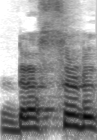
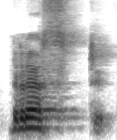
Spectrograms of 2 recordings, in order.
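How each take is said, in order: First: The word ends with a voiced d sound. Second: The word ends with a voiceless t sound. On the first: The speaker calls it wrong. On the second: The speaker calls it right.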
